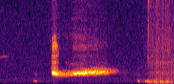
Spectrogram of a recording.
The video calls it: Black Grouse Sound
